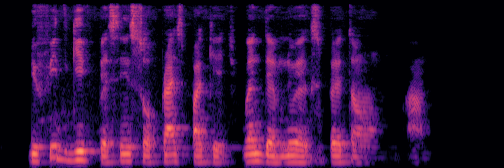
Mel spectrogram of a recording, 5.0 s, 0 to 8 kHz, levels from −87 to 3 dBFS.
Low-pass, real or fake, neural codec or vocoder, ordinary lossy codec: 7.2 kHz; real; none; none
